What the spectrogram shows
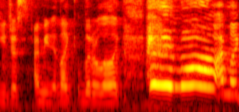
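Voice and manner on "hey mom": put-on shrill, very high, very loud child's scream. Mother imitating how her son comes out greeting her: imitating a child screaming. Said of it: "He just comes out screaming".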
